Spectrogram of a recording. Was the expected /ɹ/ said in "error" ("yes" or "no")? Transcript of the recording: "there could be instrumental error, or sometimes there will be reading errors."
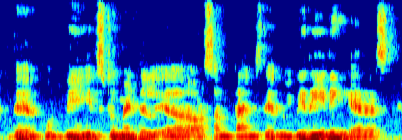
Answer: yes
